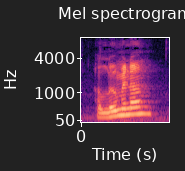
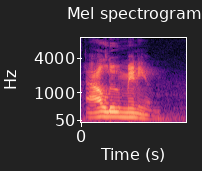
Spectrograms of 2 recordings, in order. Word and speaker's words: aluminium: Do you pronounce it aluminum or aluminium? – Aluminium, 100%.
